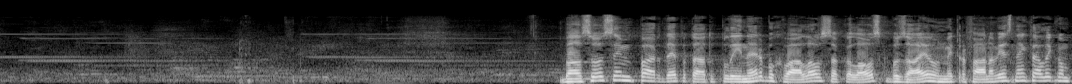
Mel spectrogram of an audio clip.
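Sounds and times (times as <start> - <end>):
parliament chair's bell calling a vote: 0.0 - 2.4, 3.0 - 7.3
murmur of voices: 0.0 - 10.7
speech: 5.6 - 10.7.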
